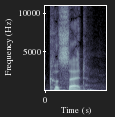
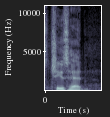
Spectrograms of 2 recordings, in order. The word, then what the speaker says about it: chesed: It is the Hebrew word chesed, and it's spelled C-H-E-S-E-D-H, okay? It almost looks like it says cheesehead, but it's not. It's chesed, okay?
